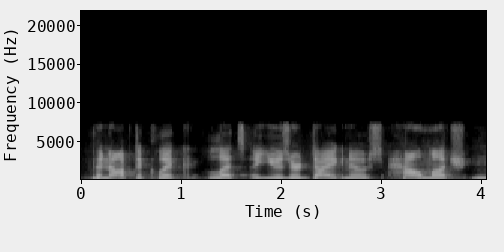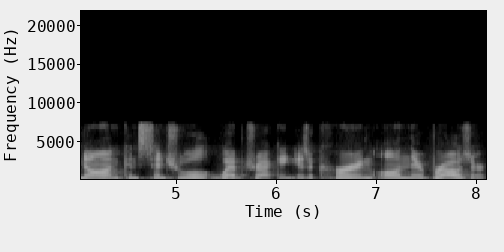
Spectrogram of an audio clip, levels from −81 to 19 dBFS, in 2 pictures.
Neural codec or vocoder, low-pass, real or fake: none; 7.2 kHz; real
